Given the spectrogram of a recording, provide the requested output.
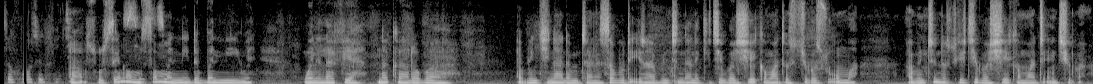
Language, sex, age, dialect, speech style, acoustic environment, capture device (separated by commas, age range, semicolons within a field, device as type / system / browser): Hausa, female, 25-34, Nigeria - Kano, relaxed, nature, mobile / Linux / Chrome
